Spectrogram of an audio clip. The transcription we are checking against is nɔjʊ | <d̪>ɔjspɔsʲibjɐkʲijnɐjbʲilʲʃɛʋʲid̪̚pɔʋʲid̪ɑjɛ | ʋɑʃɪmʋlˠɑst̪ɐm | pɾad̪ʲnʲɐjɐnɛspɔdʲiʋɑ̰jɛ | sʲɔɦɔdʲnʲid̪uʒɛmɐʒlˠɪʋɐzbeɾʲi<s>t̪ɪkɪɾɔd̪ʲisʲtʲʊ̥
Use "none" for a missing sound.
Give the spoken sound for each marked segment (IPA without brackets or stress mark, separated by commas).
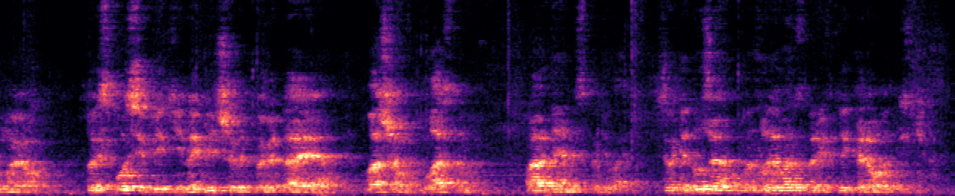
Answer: t̪, x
